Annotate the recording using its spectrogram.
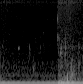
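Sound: sipping beer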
